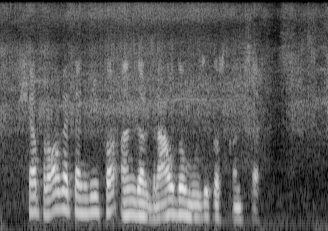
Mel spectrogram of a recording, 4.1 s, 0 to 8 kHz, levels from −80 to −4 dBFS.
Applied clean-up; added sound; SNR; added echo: none; Domestic sounds, home sounds; 12 dB; none.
